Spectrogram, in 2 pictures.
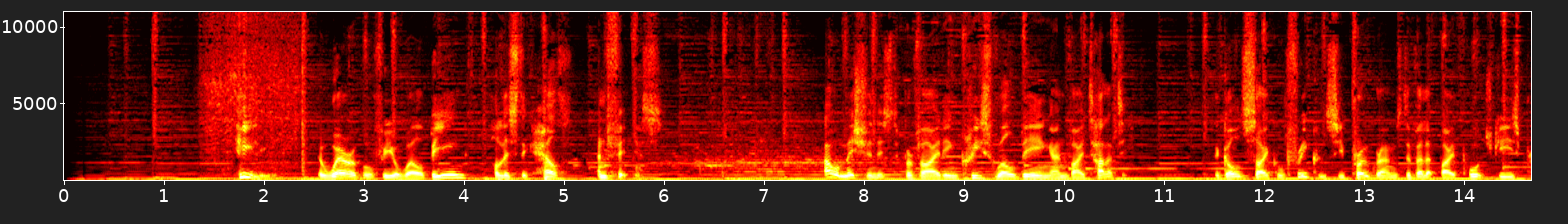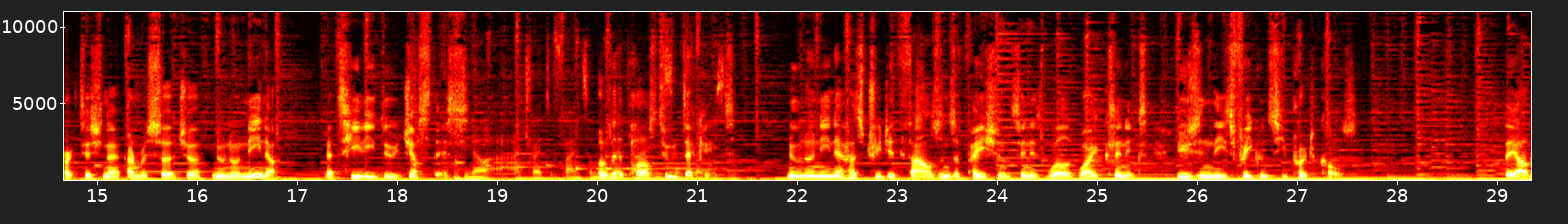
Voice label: Product Promotion, Smooth Upbeat Product Intro; HEALY 2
